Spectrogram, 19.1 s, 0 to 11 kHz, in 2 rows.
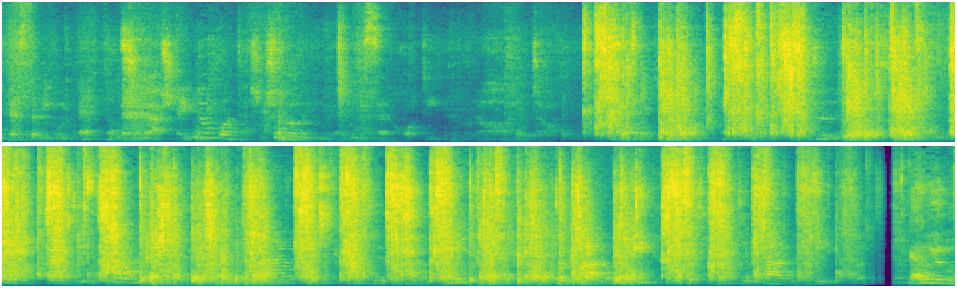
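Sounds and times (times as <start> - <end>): people clapping in rhythm: 5.8 - 18.4.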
